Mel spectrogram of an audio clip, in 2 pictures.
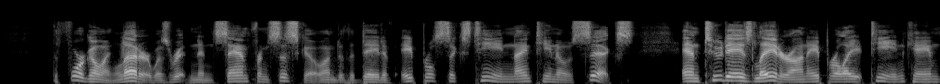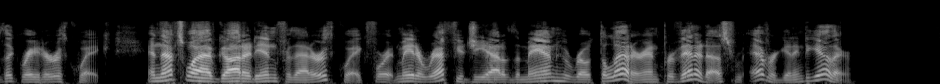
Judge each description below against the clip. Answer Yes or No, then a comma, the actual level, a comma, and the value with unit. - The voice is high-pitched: No, low, 130 Hz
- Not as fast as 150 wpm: No, average, 180 wpm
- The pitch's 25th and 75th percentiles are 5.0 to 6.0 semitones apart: No, average, 4.4 semitones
